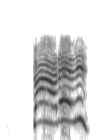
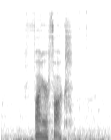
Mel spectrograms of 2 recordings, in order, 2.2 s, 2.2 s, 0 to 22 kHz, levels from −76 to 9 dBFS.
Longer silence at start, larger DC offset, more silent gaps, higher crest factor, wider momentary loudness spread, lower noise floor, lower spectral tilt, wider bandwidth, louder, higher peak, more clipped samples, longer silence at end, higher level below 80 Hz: first, 0.7 s vs 0.1 s; neither; neither; second, 12 dB vs 22 dB; second, 8 LU vs 21 LU; first, -78 dBFS vs -51 dBFS; second, 2 dB/octave vs -5 dB/octave; second, 8 kHz vs 16.5 kHz; first, -9 LUFS vs -32 LUFS; first, 0 dBFS vs -12 dBFS; neither; first, 0.45 s vs 0.05 s; second, -70 dBFS vs -50 dBFS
